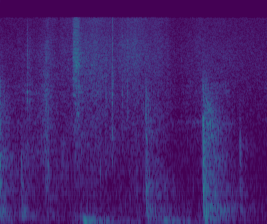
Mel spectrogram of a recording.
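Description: Wooden shed door being handled: a low rumble and then a single knock about one and a half seconds in.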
